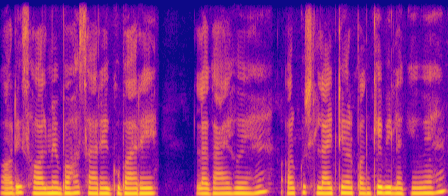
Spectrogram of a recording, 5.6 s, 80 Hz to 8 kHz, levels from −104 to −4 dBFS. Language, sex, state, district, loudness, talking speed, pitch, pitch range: Hindi, female, Bihar, Kaimur, -17 LUFS, 205 wpm, 210 Hz, 210-225 Hz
